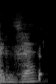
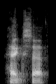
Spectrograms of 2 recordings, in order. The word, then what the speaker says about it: Hegseth: Defense Secretary Pete Hegseth. Is that how I'm supposed to pronounce it? Yeah. Hegseth? That's it. Yes. Hegseth, that's yes.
